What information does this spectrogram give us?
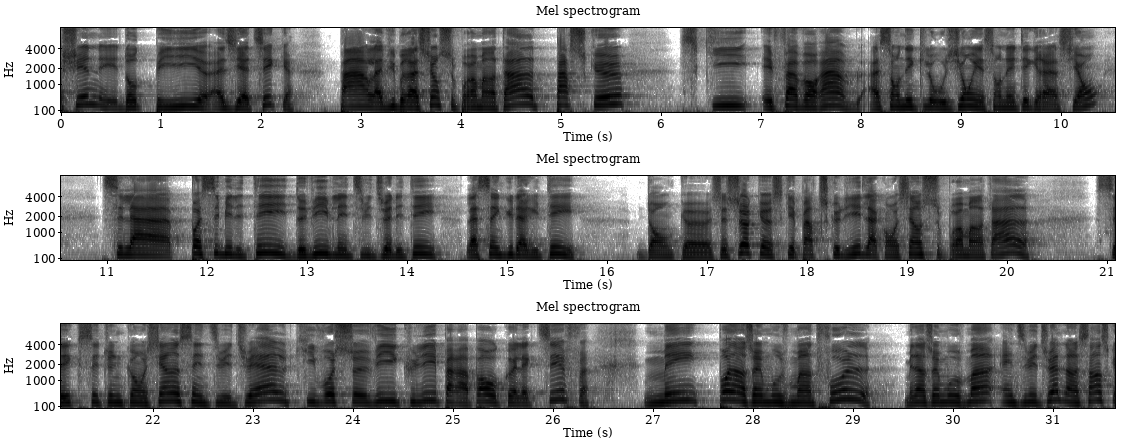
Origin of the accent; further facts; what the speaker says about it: Quebec City, Quebec, Canada; quand j'étais jeune, je vivais à Québec et j'allais à l'hôpital L'Enfant Jésus.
